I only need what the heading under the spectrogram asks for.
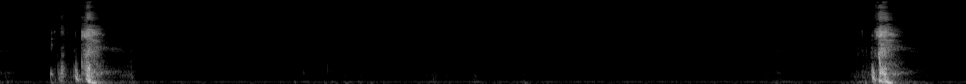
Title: Sneezing in a dusty closet pt 2.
